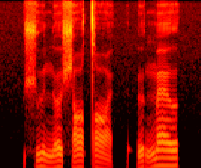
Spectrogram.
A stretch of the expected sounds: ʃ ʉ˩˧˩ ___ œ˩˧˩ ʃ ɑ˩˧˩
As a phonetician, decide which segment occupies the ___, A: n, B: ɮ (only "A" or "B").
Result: A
